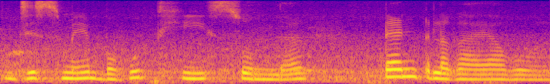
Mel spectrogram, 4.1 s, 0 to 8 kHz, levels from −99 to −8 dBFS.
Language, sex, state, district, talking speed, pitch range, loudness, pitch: Hindi, female, Haryana, Charkhi Dadri, 100 wpm, 175-215 Hz, -17 LUFS, 200 Hz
